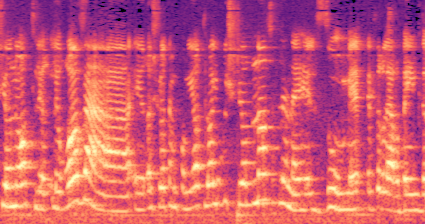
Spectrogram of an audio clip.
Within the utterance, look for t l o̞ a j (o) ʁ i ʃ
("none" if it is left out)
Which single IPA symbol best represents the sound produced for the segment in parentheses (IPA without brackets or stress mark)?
u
